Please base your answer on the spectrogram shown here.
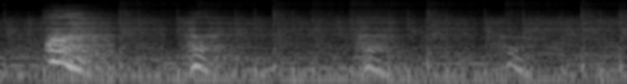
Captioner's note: upbeat music continues; Sheamus grunts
